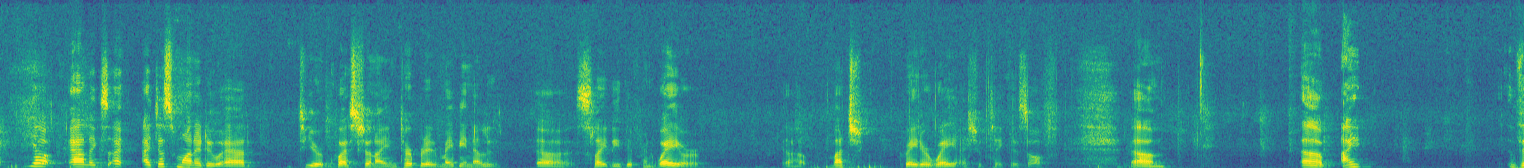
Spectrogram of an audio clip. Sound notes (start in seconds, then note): none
